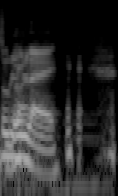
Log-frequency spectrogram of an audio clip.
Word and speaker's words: boulette: It's a boulette. Pronounced boulette.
